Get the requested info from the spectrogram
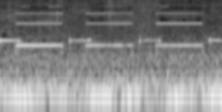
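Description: Toyota Prius parking-assist proximity warning beeping in the cabin: a repeating pattern of a short higher blip followed by a longer lower tone, about three times in two seconds, signalling an obstacle close to the car.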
